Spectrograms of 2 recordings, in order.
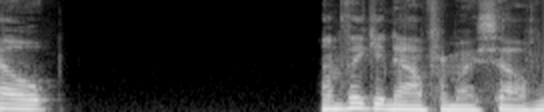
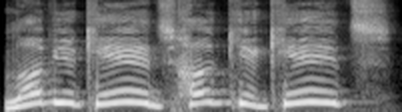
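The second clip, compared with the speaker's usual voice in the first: much higher, earnest imitation of a loving dad; imitating the podcast dad; slower than usual. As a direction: pitch way up and plead simply. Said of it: "He's like".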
